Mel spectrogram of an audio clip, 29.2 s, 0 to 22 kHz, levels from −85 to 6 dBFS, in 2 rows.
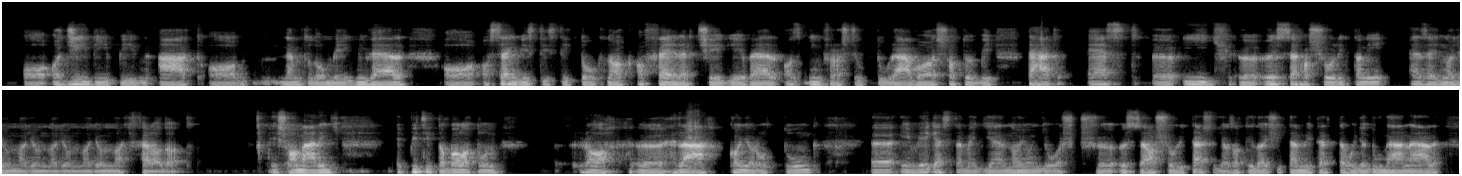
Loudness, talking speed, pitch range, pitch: -24 LUFS, 100 wpm, 85-100 Hz, 95 Hz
